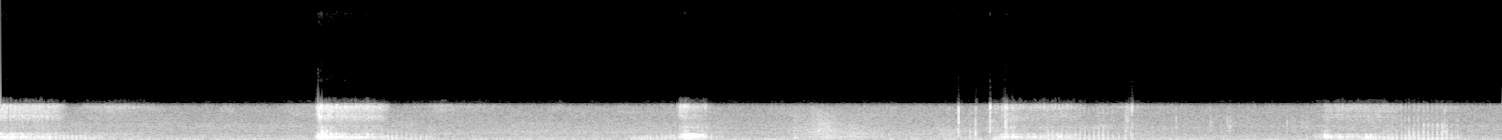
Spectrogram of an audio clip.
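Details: Two English Bulldog puppies snoring while napping: rough, breathy snores come at uneven intervals, some louder and raspier than others, with quiet breathing in between.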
